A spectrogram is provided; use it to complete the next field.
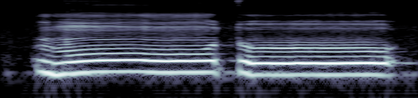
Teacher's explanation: মিম ওয়াও পেশ, মু। পেশের পরে ওয়াও সাকিন, এক আলিফ টানতে হয়।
